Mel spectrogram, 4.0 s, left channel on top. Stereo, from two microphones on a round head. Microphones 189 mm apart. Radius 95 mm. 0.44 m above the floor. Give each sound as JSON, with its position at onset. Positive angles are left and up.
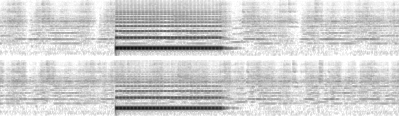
{"t": 1.2, "sound": "a phone ringing", "side_deg": 15, "distance_m": 0.5}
